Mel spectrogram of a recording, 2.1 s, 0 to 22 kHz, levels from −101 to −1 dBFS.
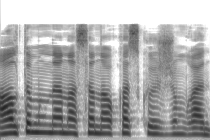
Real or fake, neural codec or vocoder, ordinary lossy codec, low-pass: real; none; none; none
